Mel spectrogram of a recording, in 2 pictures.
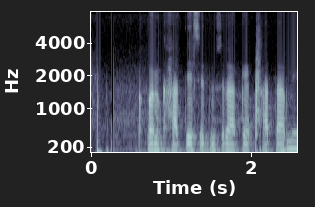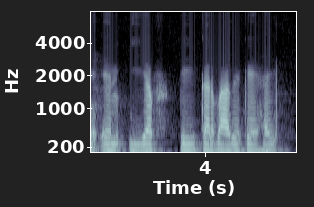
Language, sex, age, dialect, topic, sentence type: Magahi, male, 18-24, Western, banking, question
